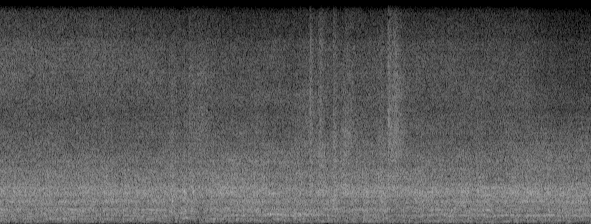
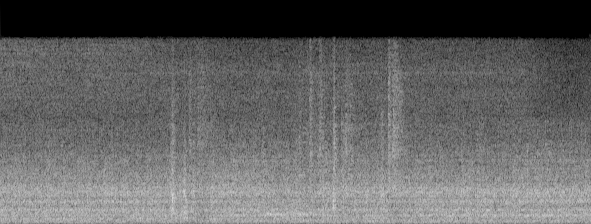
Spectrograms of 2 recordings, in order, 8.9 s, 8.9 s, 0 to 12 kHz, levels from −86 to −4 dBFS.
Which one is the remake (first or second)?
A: first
